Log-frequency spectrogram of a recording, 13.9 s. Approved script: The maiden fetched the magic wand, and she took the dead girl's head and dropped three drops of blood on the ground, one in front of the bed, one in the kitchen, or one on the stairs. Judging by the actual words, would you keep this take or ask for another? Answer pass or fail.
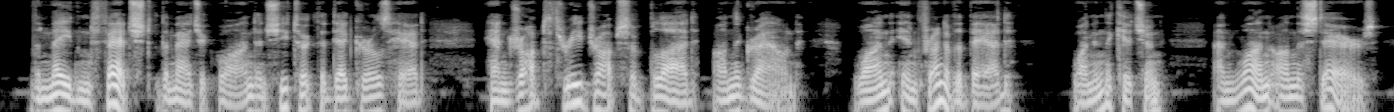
fail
